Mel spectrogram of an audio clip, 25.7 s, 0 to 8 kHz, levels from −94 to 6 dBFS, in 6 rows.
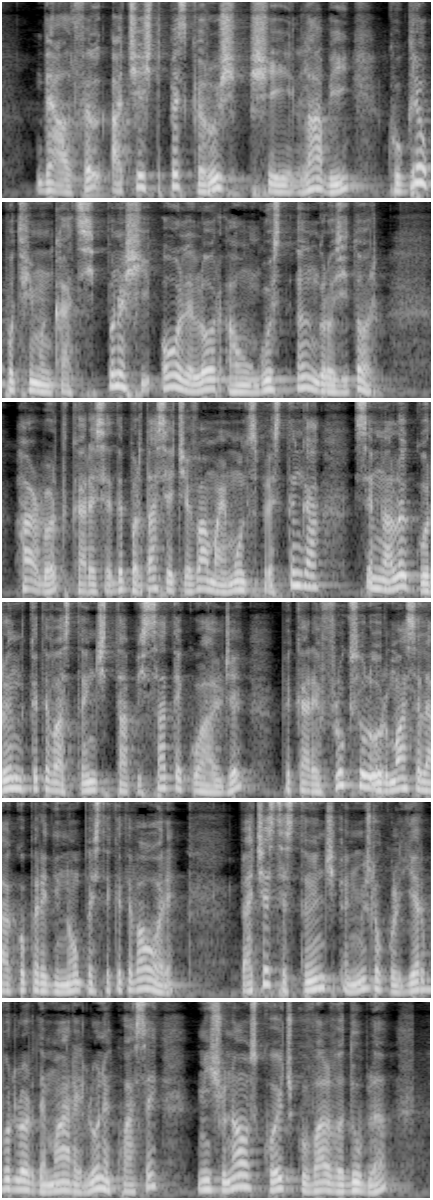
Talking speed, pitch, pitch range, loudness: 140 wpm, 125 Hz, 110-150 Hz, -11 LUFS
